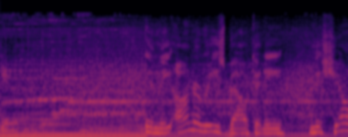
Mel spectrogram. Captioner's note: cheering and applause; song ends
